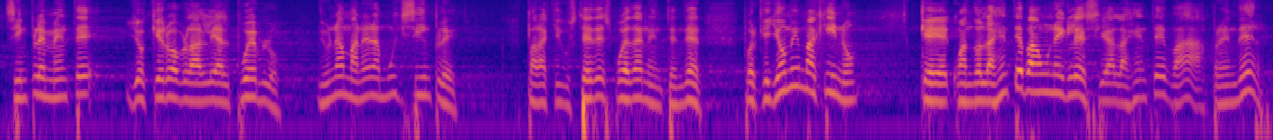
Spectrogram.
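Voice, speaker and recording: A man's voice: fairly high pitch, moderate pace, sharp tone, long reverb tail. An older man preaching a sermon as pastor, often checking that the congregation is following along. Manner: asks the congregation for agreement.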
